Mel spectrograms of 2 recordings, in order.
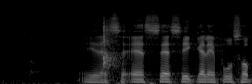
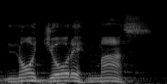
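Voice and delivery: "No llores más" stretched out very slowly; slow, tender command "No llores más"; slow, drawn-out quote; 3 semitones higher, 3 dB louder, much slower than usual. Acted. Preacher quotes Jesus, drawn out.

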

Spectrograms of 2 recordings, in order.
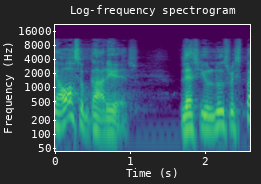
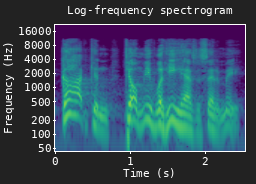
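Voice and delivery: ordinary talk

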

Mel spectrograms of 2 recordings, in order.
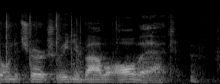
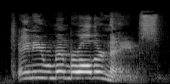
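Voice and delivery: excited preaching; 13 semitones higher, 11 dB louder than usual. Real, not acted. Preaching climax.

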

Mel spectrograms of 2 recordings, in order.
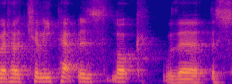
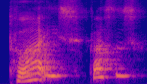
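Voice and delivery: mocking; 14 semitones higher, 5 dB quieter, much slower than usual. Real, not acted. Teasing about Bobby's Pilates.

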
